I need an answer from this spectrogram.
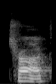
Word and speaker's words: Trokt: in the language, but it turns out no one in America can pronounce T-R-O-C-H-D, which was our first go at it. So the first big marketing thing was put a K in there instead and make it phonetic.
